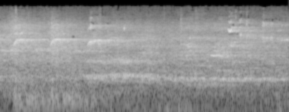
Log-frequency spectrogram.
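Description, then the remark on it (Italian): A basketball being dribbled on a court by player Galloway, insistent dribbling including behind-the-back, with repeated bounces under steady arena crowd noise, a few high sneaker-like squeaks and an announcer's voice talking over it. “Sì, palleggio insistito, palleggio dorsale.”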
